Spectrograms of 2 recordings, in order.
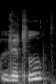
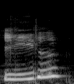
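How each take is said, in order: First: The name sounds like the English word 'little'. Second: The name does not sound like English 'little'. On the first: The speaker calls it wrong. "It's not little" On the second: The speaker calls it right. "That's how you pronounce it"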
